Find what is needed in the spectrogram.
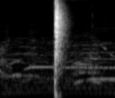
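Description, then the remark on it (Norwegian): A single sharp, loud slap cracks out midway, brief, over a quiet, steady tonal background hum: the executioner Sanson's assistant slapping the cheek of Charlotte Corday's severed head after her beheading. “Plutselig hører jeg et klask. Den slyngen ga henne en ørefik.”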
